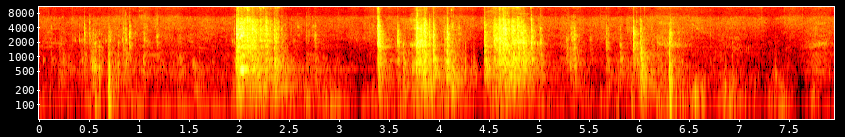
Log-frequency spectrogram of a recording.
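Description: A pickup chain being refitted onto a grass-cutting machine, giving irregular metallic clanks, rattles and ratcheting scrapes in close bursts with short pauses between, no talking.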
